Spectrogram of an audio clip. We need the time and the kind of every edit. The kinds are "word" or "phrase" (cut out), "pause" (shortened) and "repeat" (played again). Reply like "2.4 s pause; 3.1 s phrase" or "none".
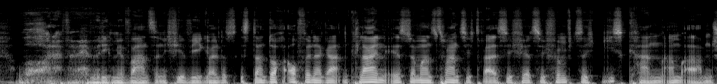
2.1 s word; 4.3 s word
